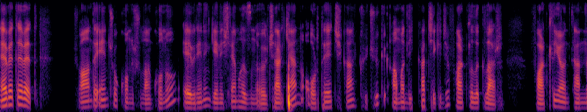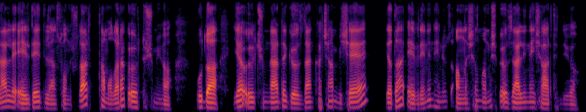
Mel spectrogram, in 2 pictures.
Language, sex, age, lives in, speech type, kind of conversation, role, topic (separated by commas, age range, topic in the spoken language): Turkish, male, 25-29, Germany, read, expert-assistant, expert, Evrenin genişlediğini söyleyen bilgilere nasıl güveniyoruz? Hangi kaynaklara dayanıyorlar?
